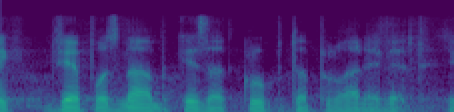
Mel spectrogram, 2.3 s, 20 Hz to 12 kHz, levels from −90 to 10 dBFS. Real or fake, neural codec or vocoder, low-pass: fake; codec, 16 kHz, about 1 kbps, DyCAST, with the encoder's durations; 7.2 kHz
